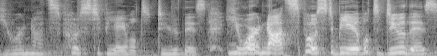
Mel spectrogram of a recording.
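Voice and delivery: mock frantic, freaking-out outburst. Retelling how the DM reacted to a natural twenty: imitating someone freaking out. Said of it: "our D M is meanwhile freaking out".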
